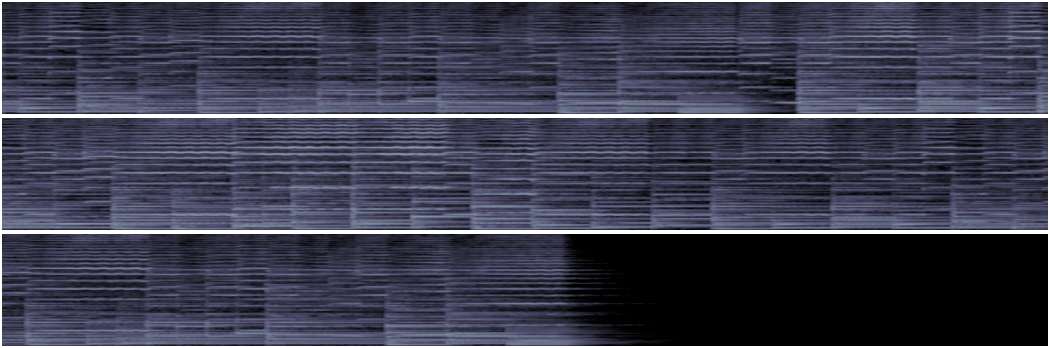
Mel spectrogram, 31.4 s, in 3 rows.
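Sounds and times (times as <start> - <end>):
viola playing: 0.0 - 26.9.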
